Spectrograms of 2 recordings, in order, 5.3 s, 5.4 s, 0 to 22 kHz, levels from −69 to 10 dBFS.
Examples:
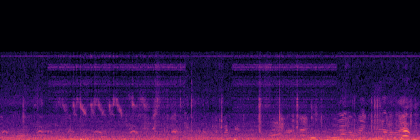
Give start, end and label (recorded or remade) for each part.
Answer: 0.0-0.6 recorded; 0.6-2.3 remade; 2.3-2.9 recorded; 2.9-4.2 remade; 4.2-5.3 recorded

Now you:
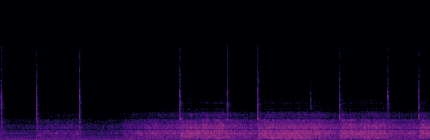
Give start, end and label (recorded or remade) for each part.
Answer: 0.0-5.4 recorded

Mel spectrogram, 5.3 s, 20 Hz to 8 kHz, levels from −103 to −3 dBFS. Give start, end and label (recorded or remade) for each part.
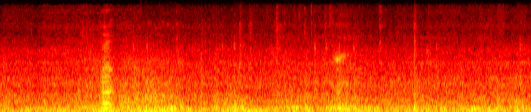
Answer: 0.0-5.3 recorded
